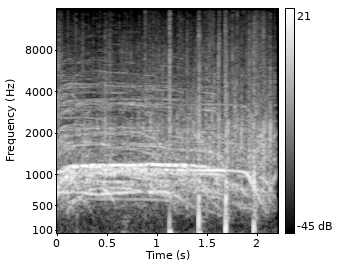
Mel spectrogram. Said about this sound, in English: So let's give a round of applause to people like Mindy Kaling.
